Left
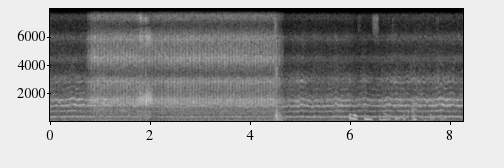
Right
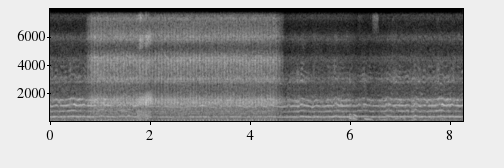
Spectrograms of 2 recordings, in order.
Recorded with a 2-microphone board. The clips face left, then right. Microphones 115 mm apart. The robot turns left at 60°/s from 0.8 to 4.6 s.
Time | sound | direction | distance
1.7 | crushing | 25° right (ahead or behind) | ?
4.5 | a microwave | 75° left (ahead or behind) | ?
6.0 | a woman speaking | 30° left (ahead or behind) | ?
